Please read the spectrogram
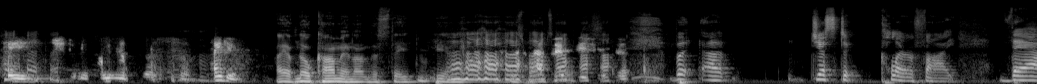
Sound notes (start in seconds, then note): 4.4 laughter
